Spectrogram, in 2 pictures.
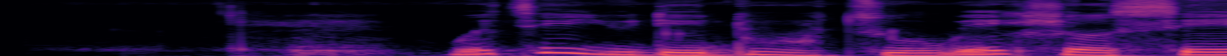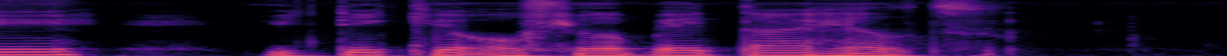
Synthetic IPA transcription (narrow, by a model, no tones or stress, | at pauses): wetijudedutʰumekʃɔse | jutekʰːɛʔɔfjɔbɛtaɦɛlt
